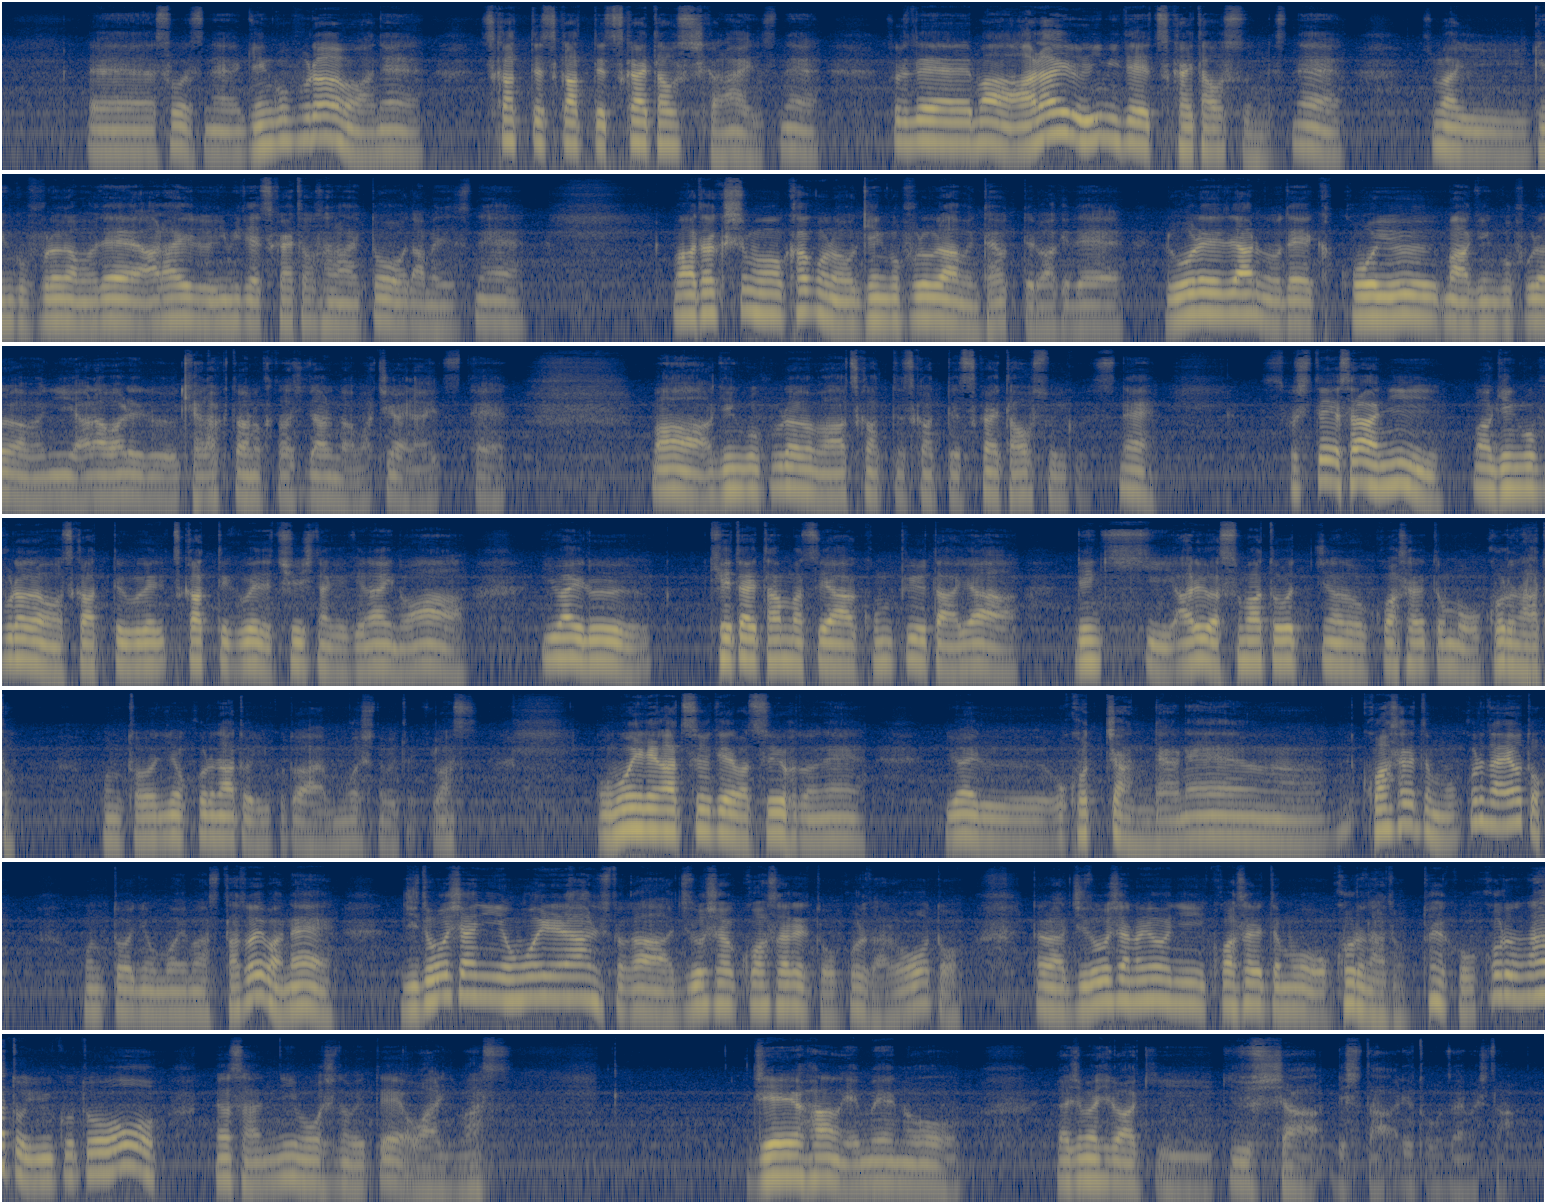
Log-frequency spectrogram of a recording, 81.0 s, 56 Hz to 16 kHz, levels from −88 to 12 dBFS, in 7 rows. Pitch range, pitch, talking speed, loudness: 105-135 Hz, 120 Hz, 320 characters per minute, -26 LUFS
